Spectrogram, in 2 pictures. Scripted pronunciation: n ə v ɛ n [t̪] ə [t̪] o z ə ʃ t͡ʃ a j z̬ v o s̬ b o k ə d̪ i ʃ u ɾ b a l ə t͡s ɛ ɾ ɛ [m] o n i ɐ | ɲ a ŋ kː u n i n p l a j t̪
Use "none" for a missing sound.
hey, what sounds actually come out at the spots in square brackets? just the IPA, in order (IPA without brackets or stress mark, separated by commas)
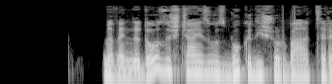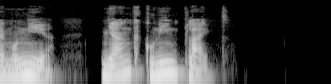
d̪, d̪, m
